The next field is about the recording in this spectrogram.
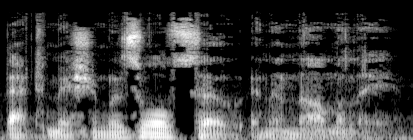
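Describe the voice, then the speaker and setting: An actor playing a stern, weary older spymaster in a video game, giving orders in a measured, authoritative way. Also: male voice, extremely low pitch, expressive, darkish tone, slight background noise. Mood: brisk, businesslike. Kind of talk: video game cutscene acting.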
